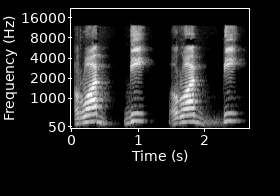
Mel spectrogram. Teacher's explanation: The sound with kasra is light and the sound with the kasra is short.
